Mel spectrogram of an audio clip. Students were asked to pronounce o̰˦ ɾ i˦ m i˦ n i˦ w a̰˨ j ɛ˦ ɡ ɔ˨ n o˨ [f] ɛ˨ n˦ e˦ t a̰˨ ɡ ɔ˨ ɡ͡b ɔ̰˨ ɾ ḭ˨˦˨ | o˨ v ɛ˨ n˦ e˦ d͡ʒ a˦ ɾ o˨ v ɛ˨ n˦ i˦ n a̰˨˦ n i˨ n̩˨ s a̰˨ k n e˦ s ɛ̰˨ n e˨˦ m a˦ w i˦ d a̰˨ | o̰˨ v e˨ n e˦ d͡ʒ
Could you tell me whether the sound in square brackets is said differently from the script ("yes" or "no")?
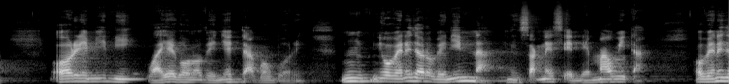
yes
